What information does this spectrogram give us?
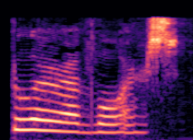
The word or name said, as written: boerewors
